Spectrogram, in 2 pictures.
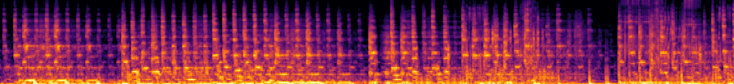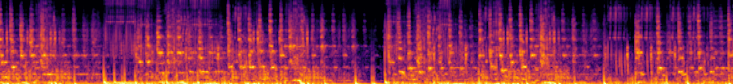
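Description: Ambient electronic music generated by the Endel mobile app in rhythm with the listener's heartbeat plays steadily with no voices, built on deep, throbbing bass tones that shift every few seconds beneath a dense, shimmering layer of synthesized texture.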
